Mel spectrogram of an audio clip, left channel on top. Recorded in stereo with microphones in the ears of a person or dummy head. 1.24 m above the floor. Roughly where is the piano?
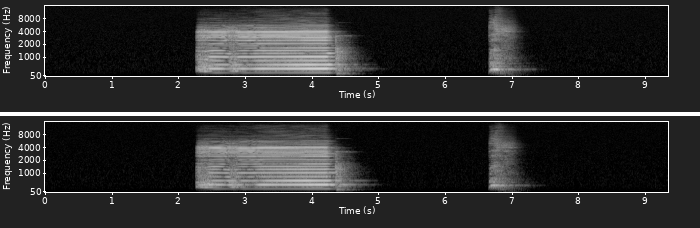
Centre.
